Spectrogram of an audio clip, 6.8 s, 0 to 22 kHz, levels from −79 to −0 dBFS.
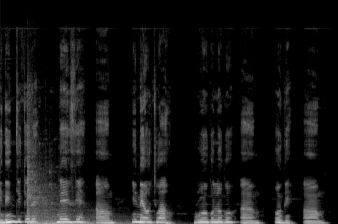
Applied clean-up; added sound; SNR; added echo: none; Shatter / Boom; 13 dB; none.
